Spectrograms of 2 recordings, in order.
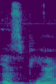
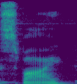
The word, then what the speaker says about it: SPI: definition of what an spi really is first of all you've noticed that i'm pronouncing this spi rather than saying spy i recommend you use spi instead of spy and the reason for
